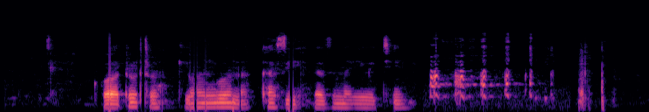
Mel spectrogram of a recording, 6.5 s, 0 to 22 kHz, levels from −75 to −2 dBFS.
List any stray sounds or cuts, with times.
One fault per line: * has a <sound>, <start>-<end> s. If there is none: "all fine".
* has a laugh, 4.3-5.6 s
